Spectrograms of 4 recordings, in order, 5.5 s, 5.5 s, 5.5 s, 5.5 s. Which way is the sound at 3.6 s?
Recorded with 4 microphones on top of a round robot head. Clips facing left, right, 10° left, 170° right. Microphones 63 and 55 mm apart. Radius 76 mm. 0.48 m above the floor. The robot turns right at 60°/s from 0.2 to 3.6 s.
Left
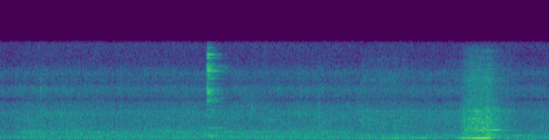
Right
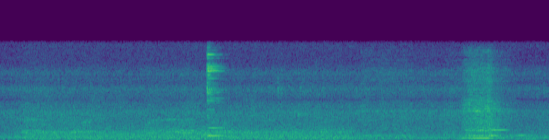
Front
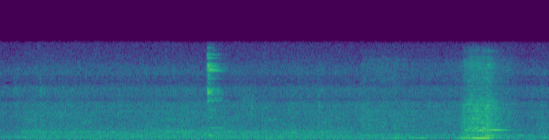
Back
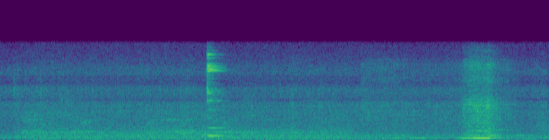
45° left.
